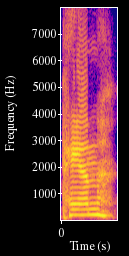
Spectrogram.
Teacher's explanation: the word pan uh we have P A and N and the a comes before a nasal n and so the a becomes nasalized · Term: nasalized vowel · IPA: [ pæ̃n ]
